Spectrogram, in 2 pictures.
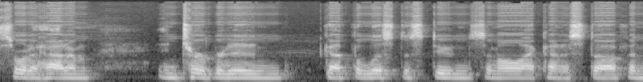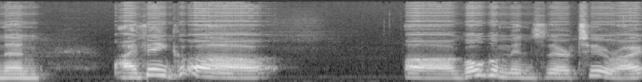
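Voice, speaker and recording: With an American accent, a man speaks at a moderate pace in a dark, mellow, somewhat breathy tone, using a fairly high pitch with ordinary variation. Long, frequent pauses break up his speech in a very clean recording with a silent background. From Virginia, US South. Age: 60s. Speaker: martial arts researcher and publisher. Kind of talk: podcast interview. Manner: halting, many fillers.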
